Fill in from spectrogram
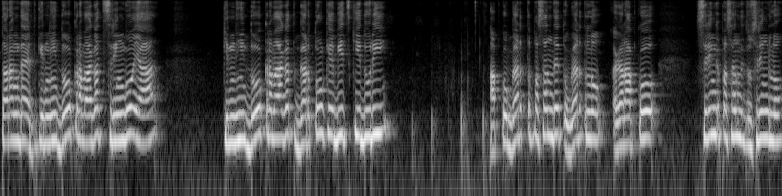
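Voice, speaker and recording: A man with a very high voice gives a classroom lecture. He asks his students questions and then answers them himself. He slows down to repeat the key terms. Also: steady tone. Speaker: teacher.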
